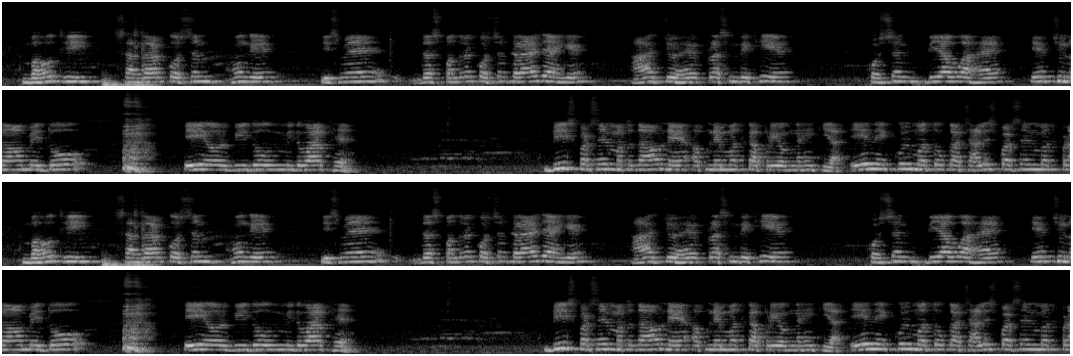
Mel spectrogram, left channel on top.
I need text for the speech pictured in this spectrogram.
बहुत ही शानदार क्वेश्चन होंगे। इसमें 10-15 क्वेश्चन कराए जाएंगे। आज जो है प्रश्न देखिए, क्वेश्चन दिया हुआ है। एक चुनाव में दो ए और बी दो उम्मीदवार थे। 20% मतदाताओं ने अपने मत का प्रयोग नहीं किया। ए ने कुल मतों का 40% मत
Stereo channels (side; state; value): both; identical; correlation 1.00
